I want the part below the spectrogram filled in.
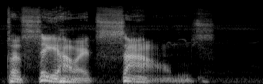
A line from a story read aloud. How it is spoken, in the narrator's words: he growled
